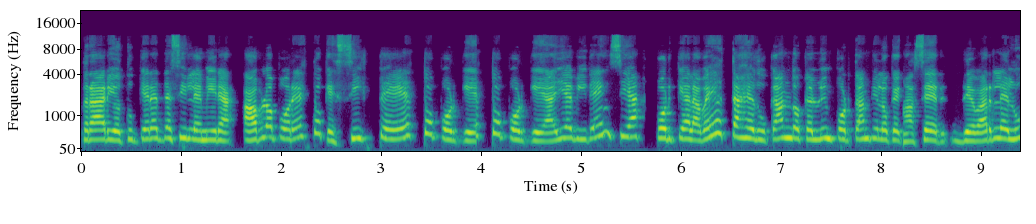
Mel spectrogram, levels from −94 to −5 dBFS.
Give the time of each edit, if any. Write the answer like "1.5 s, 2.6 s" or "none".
2.4 s, 3.9 s, 5.6 s, 8.2 s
